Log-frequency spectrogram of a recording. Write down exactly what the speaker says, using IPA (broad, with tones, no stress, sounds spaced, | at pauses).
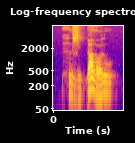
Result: h ɨ˧˩ ɮ i˩˧ k͡p i˧˥˧ ðˤ y˩˧ l u˧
